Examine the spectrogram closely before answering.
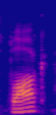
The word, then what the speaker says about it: Bloch: as something called a bloch theory this is from felix bloch i guess in english pronunciation is block this person was a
